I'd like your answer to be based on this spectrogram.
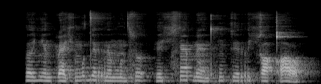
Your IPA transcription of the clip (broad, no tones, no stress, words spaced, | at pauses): ə ʎɛ̃dɓæçŋʷɪ dɛræ̃ŋʷə̃dɬʊ | ɪçɬæ̃ ɓɛ̃d kʷə̃kɪrəç ɔ qʼɔ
